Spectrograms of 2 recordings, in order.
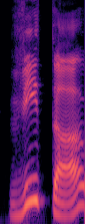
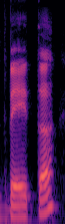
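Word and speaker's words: βήτα: Va, which is traditionally known as beta, looks like a B. So, pretty easy. Just have to remember that it's pronounced more like a V.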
